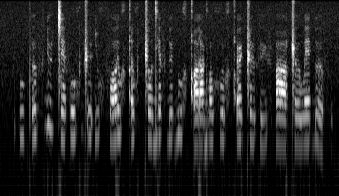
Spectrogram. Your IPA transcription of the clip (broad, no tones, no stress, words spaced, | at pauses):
ʔupʼɵfɗʉ ǀɛfoxʷɡ͡ǁø ʔixʷfɔɾɵxʷ qʼixʷǁodjɛfɠø ɠuxʷqʼɔɾɑɡwɔ xʷɑxʷqʼyǁøfɾyf ʔɑǁɵ wɛɠɵf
